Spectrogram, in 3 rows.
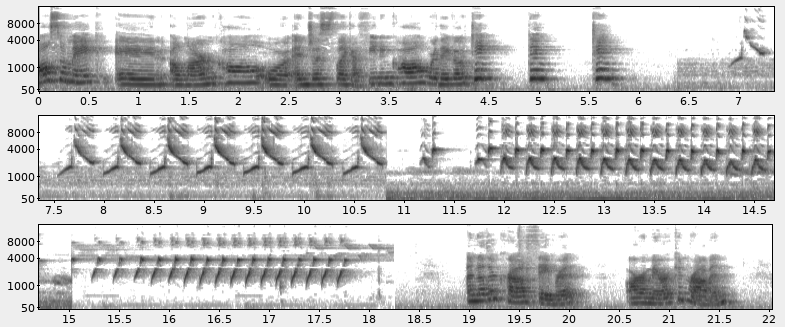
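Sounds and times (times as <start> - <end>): bird song whistles: 6.9 - 18.3.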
